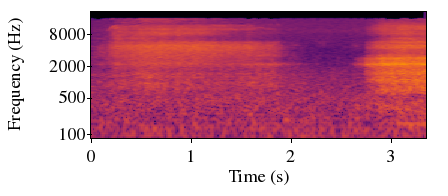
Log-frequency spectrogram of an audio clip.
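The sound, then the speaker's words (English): Full breaths during a yoga exercise: a long, airy, steady rush of breath, then a brief dip and a louder breath near the end. “2 more full breaths wherever you are. Last one.”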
